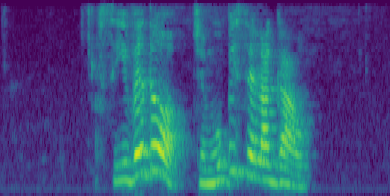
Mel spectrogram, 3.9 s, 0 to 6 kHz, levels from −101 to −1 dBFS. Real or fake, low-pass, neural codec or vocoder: real; 5.4 kHz; none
